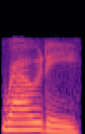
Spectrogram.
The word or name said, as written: rowdy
